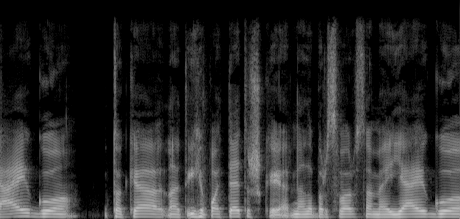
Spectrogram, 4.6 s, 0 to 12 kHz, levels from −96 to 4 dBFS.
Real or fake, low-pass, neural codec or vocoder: real; 10.8 kHz; none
